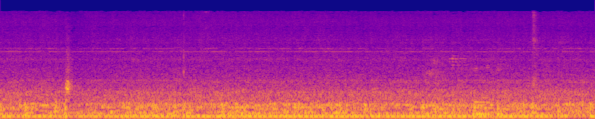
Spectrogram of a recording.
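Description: Steady low machine hum, with a faint click or two.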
